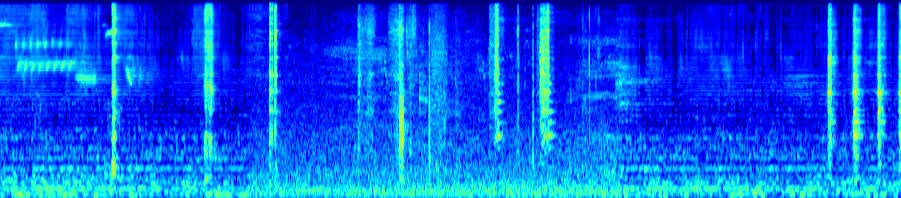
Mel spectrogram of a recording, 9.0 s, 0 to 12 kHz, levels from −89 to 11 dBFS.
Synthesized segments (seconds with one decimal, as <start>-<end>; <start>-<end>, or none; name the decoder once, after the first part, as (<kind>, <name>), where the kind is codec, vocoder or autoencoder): 0.0-2.5 (vocoder, BigVGAN v2); 6.2-9.0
